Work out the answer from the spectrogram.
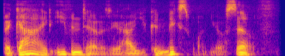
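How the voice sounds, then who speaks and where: A man's voice: deep voice, expressive, moderate pace, vocal fry, breathy edge. A man reading a comic novel aloud as a scripted storybook narration. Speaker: audiobook narrator.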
